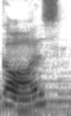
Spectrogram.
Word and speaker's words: Gause: Um, and I will be pronouncing it gauze as long as I remember to.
